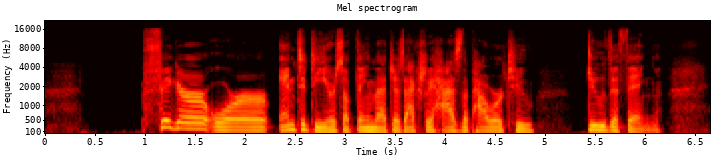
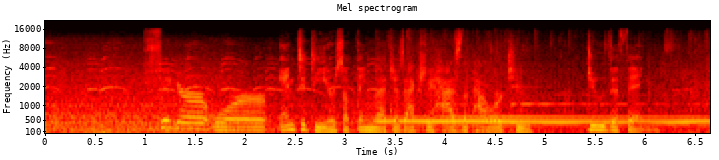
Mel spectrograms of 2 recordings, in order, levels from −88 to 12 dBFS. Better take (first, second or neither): first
